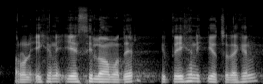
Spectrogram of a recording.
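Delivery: usual speaking voice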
